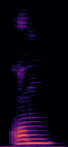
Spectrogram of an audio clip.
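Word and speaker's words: comb: বাট এরপরে বি কেন বসলো সি ও এম কম হয়ে গেল এরপরে বি বসাবার দরকার আছে কি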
